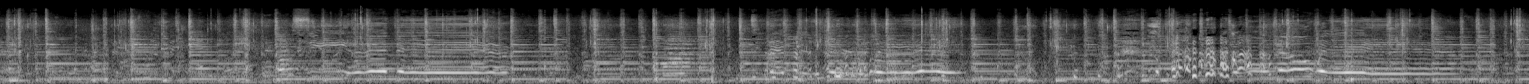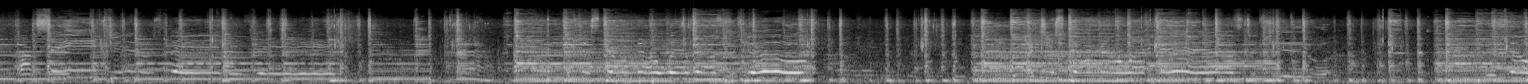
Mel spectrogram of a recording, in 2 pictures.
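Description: Acoustic guitar strummed live with male voices singing a song over it.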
